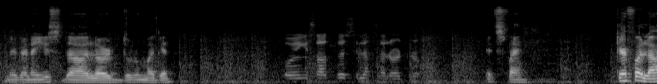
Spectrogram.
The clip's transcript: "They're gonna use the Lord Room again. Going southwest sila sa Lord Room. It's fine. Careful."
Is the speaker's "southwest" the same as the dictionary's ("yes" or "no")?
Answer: no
